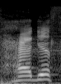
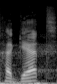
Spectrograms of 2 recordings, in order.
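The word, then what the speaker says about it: Haggith: adonijah whose mother was it looks like hath it's not it's haget that's how you say it that's a unfortunate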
